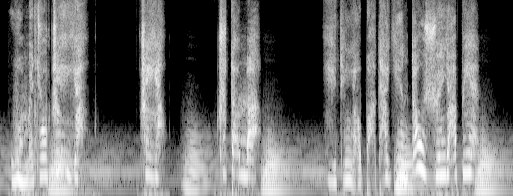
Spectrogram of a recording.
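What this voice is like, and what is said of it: Quiet whispered speech. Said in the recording (Chinese): “在小福和壮壮耳边小声地说了几句”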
